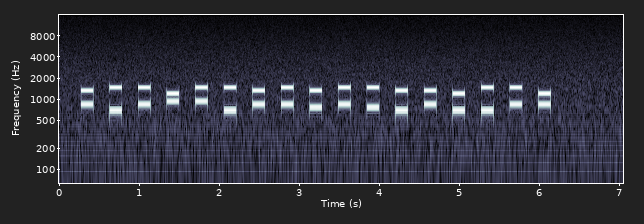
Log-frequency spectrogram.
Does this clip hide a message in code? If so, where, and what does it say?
Yes: DTMF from 0.3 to 6.1 s, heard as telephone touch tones, dialled by machine, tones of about 160 ms. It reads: 839*#389596281397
